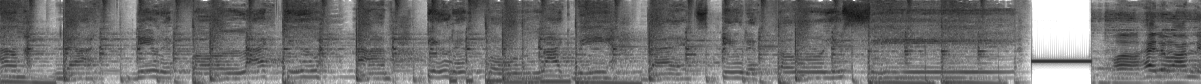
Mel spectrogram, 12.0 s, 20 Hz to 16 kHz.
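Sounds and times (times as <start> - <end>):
pop song with singing: 0.0 - 10.3, 10.9 - 12.0
censor bleep: 10.3 - 11.0.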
